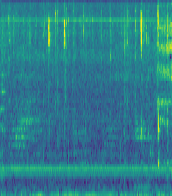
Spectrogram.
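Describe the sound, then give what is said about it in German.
Computer keyboard typing as a first and last name are entered into an on-screen form, a few faint key clicks scattered over a steady low electrical hum. “Ich tippe den Vor- und Nachnamen ein.”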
